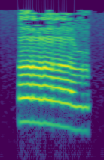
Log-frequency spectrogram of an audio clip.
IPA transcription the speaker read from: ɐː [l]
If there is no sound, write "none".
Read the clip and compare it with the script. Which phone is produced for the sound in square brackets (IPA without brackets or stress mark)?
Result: ɹ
